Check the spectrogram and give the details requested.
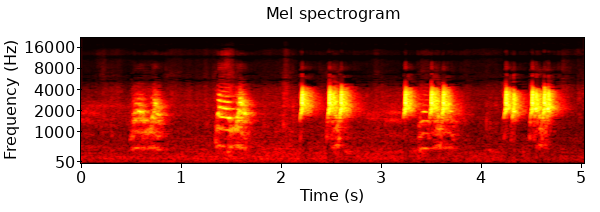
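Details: Common quail calling, recorded in 2020: short bursts of two or three quick, sharp notes repeated about once a second. The first two phrases are lower and more hoarse, and the later ones are clear and ringing.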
